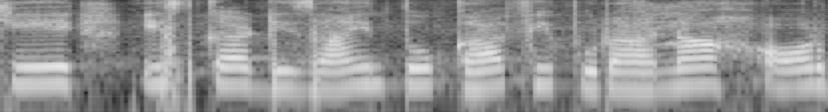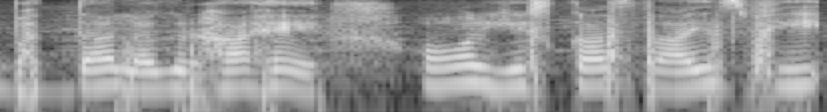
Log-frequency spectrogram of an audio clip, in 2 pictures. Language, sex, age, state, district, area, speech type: Urdu, female, 30-45, Uttar Pradesh, Lucknow, rural, spontaneous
